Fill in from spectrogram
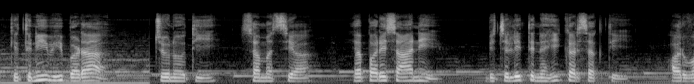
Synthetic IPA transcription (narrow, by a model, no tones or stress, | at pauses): kɪt̪nibʱibɐɽat͡ʃʊnoːt̪i | sɐməsja | japɐɾeːʃaːni | bɪt͡ʃlɪt̪nɐɦĩkɐɾsɐkt̪i | ɔːɾʋ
